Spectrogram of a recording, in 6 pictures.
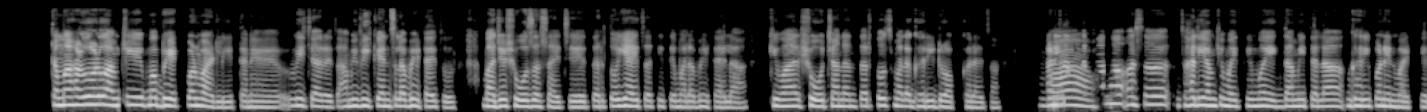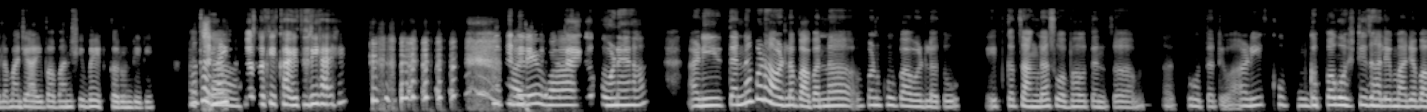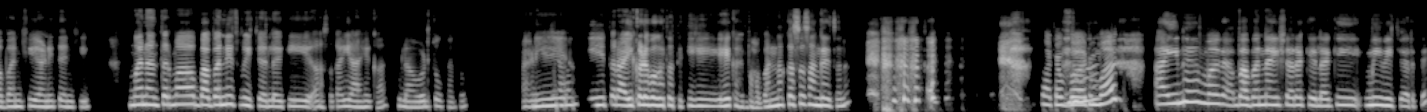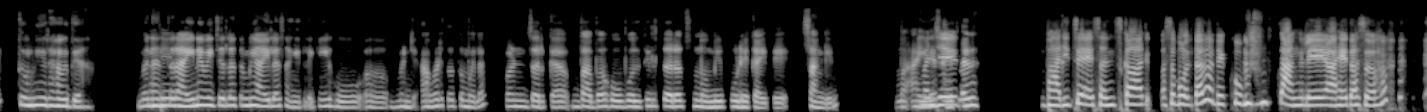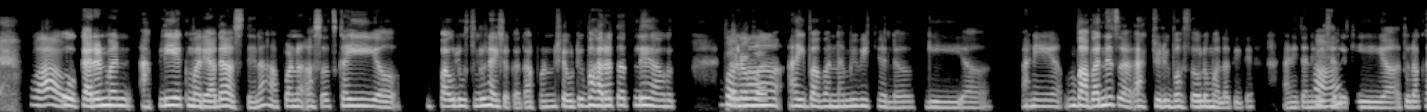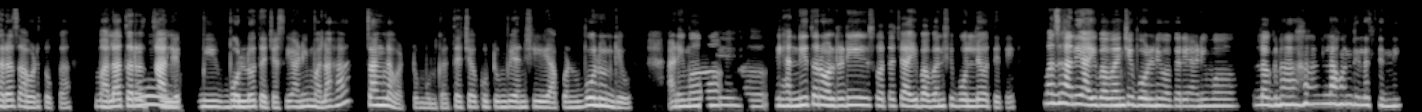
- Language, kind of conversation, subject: Marathi, podcast, एखाद्या छोट्या संयोगामुळे प्रेम किंवा नातं सुरू झालं का?
- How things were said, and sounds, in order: tapping; in English: "वीकेंड्स"; in English: "शोज"; in English: "शो"; in English: "ड्रॉप"; in English: "इन्वाईट"; laugh; laughing while speaking: "काहीतरी आहे"; unintelligible speech; laugh; laughing while speaking: "बरोबर, मग?"; other noise; laughing while speaking: "तर मग, आईने मग"; chuckle; laugh; laughing while speaking: "भारतातले आहोत"; laughing while speaking: "लग्न लावून दिलं त्यांनी"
